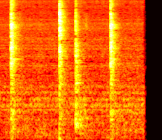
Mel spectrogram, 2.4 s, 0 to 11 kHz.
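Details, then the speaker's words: GE washing machine after bending the door switch lever: four sharp, clean clicks as the lid is worked, the switch snapping over each time; lid switch working properly. "go ahead and install the switch and try it out to see how it works now that is the way that the 3 is supposed to work"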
